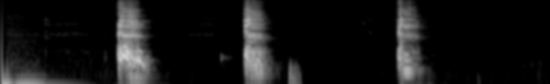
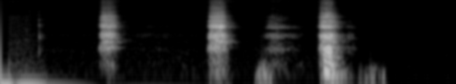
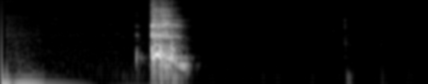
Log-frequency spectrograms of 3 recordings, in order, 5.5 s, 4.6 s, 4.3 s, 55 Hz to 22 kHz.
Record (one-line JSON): {"three_cough_length": "5.5 s", "three_cough_amplitude": 32768, "three_cough_signal_mean_std_ratio": 0.3, "exhalation_length": "4.6 s", "exhalation_amplitude": 32768, "exhalation_signal_mean_std_ratio": 0.37, "cough_length": "4.3 s", "cough_amplitude": 32768, "cough_signal_mean_std_ratio": 0.27, "survey_phase": "beta (2021-08-13 to 2022-03-07)", "age": "18-44", "gender": "Female", "wearing_mask": "No", "symptom_cough_any": true, "symptom_runny_or_blocked_nose": true, "symptom_fatigue": true, "symptom_onset": "3 days", "smoker_status": "Never smoked", "respiratory_condition_asthma": true, "respiratory_condition_other": false, "recruitment_source": "Test and Trace", "submission_delay": "2 days", "covid_test_result": "Positive", "covid_test_method": "RT-qPCR", "covid_ct_value": 32.7, "covid_ct_gene": "ORF1ab gene"}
